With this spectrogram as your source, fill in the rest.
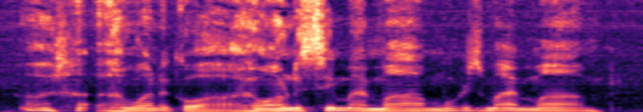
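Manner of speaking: put-on high little-kid voice. Retelling how a man with a head injury started talking, like a little kid. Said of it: "he started talking like a little kid".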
